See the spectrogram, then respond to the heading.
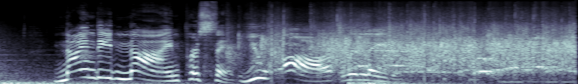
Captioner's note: audience applauding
